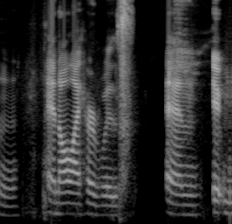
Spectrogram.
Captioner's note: smack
